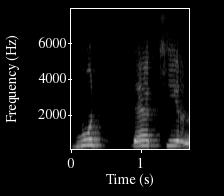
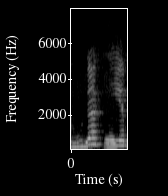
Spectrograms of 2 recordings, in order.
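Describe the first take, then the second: First: The d sound is held with a slight break. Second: The d sound flows on without a stop. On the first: The speaker calls it right. "kalau ini agak terjeda" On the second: The speaker calls it wrong. "jangan mudakir"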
